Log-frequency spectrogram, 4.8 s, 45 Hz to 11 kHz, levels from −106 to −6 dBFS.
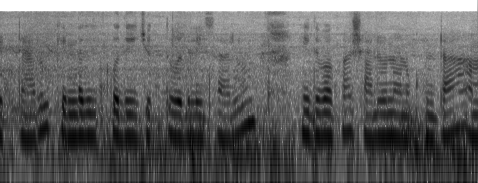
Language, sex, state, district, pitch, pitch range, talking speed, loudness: Telugu, female, Andhra Pradesh, Manyam, 180 Hz, 170-185 Hz, 125 wpm, -17 LUFS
